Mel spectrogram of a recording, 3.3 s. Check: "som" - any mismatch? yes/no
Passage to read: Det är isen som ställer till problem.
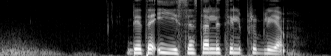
yes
